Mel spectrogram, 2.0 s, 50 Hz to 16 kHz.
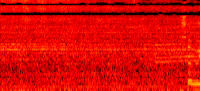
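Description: Steady hum and fan noise of an Electrify America DC fast charger running during a 110 kW charge, with a constant low tone under it.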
